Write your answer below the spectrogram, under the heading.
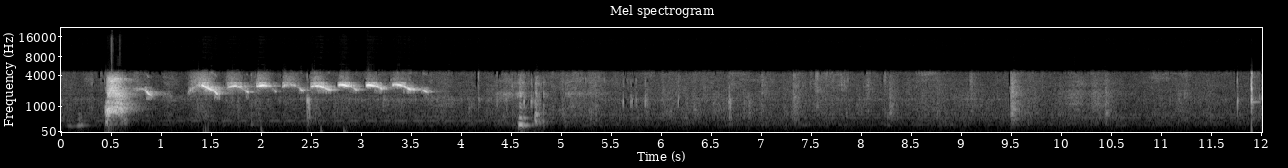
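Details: Bulldog puppies waking up in the morning: a sharp yelp, then a quick run of about eight high, squeaky whines falling slightly in pitch, a short lower whimper, and then faint scratching and shuffling.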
